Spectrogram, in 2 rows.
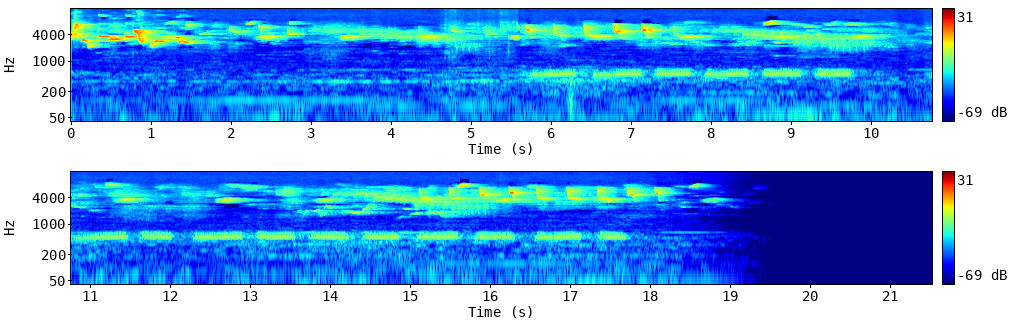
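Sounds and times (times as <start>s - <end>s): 
songbirds chirping: 0.0s - 19.4s
European turtle dove purring: 5.6s - 9.9s, 10.8s - 17.8s.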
